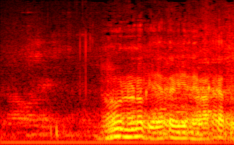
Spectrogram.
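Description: A man speaks with animation into a microphone, loud and close.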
